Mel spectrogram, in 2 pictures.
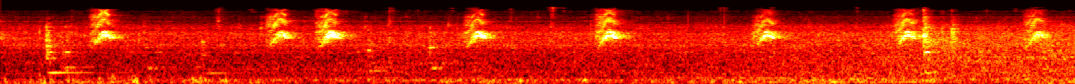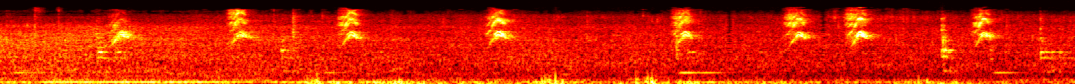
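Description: Small bird chirping: a steady run of short, sharp, high chirps, about two a second. A low rumble swells in the middle.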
